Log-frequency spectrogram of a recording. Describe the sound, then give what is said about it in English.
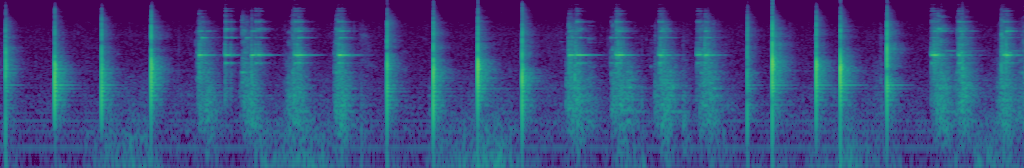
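A steady rhythmic pattern of sharp percussive hits: hands clap a rhythm, then the same rhythm is tapped on a table and on a glass. Some hits are dull and others bright and ringing, fairly loud, with no talking. “And now I would like you to take the same rhythm with something to do on your table, on your glass, on your table, something else like that. So I will clap it and then you will do your thing.”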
